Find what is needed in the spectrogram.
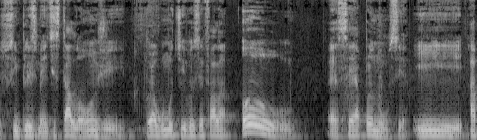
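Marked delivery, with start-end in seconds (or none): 3.6-4.4 Oh said higher, like calling a stranger far off. Shown as a demonstration. Teacher shows long O, like calling someone far off. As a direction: call out Oh to someone far away. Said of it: "quando você está chamando alguém que você não conhece".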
